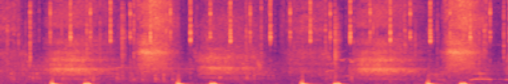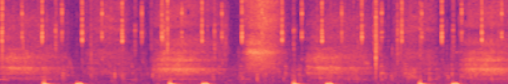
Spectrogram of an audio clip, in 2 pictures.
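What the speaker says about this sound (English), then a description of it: "I need to concentrate and count the heartbeats." A slow heartbeat from a Sherlock Holmes video game thumps in evenly spaced double beats, close and prominent, about ten pairs over a soft background hum.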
